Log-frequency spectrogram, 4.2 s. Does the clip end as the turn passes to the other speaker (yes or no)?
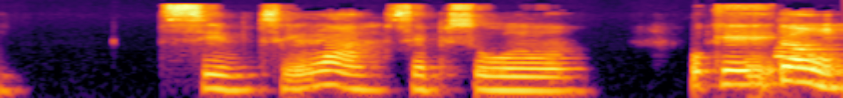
yes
